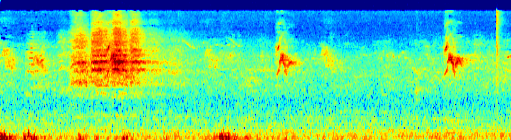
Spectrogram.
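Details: Free-flying Blue-winged macaws feeding on pitanga fruit in trees about four metres overhead; one harsh, broadband screech near the start, then a few faint, short chirps over low rumbling background noise.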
